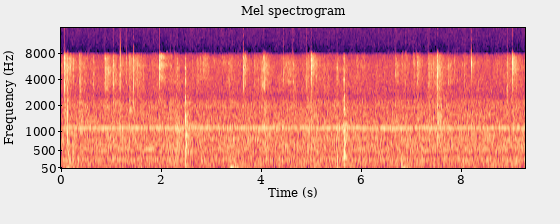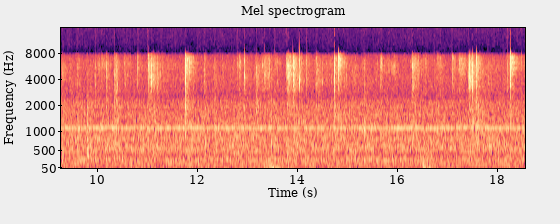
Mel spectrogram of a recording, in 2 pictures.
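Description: Trading cards rustle and click as hands shuffle through them.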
